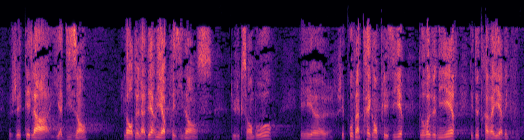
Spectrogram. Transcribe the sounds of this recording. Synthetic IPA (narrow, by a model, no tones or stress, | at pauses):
ʒet̪ɛlailjad̪izɑ̃ | lɔʁd̪əlad̪ɛʁnjɛʁpχezid̪ɑ̃s | d̪̥ylyksɑ̃buːʁ | eøʒ̥epχuvɛ̃t̪χɛɡʁɑ̃pleziʁ | d̪̥əʁəvəniʁed̪ət̪χavajeavɛkvu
